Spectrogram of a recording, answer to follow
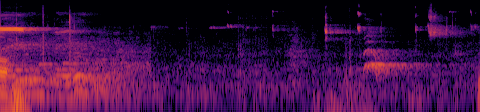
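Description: Faint basketball gym sounds: scattered short clicks of a ball bouncing and brief high squeaks of sneakers on a hardwood court, with distant voices in the hall.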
